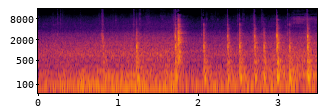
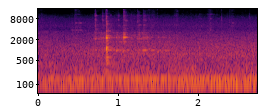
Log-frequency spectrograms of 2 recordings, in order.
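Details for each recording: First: 2003 Honda Element with a vibration when accelerating: loose, irregular knocks and rattles as the sway bar link is shaken by hand, excessive play; this link is totally shot and a main source of the clunking. Worn sway bar link. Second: 2003 Honda Element front hub spun by hand with the ball joint removed, while chasing a vibration on acceleration: quiet, even low hum with only a couple of light clinks from handling; wheel bearing sounds smooth.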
